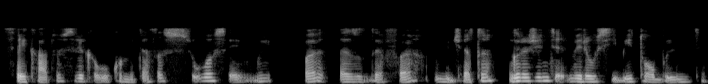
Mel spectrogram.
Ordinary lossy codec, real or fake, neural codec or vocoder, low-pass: MP3, 32 kbps; fake; vocoder, 44.1 kHz, 128 mel bands every 256 samples, BigVGAN v2; 5.4 kHz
